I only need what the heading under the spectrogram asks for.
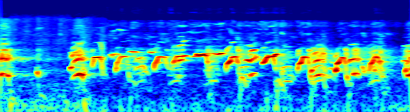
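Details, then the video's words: Transylvanian Hound pack, young dogs training for wild boar hunting in summer, yelping excitedly in quick overlapping bursts, high bending barks tumbling one after another with hardly a pause. "Κυνήγι Αγριόχοιρου: Transylvanian Hound Dogs"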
